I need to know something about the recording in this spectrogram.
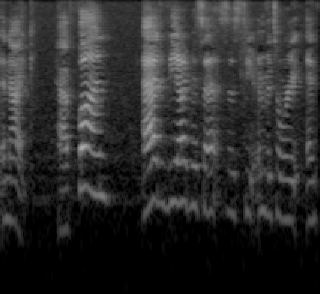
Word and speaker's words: VIP: What's VIP? Ike says. He pronounces the acronym as a word rhyming with zip.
